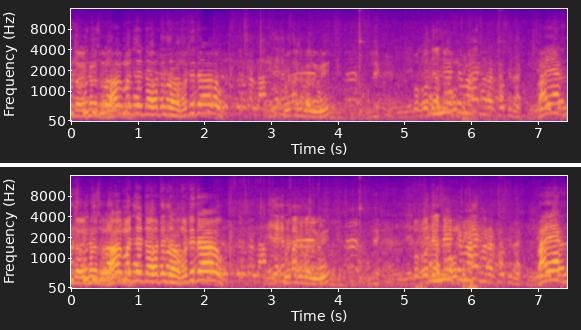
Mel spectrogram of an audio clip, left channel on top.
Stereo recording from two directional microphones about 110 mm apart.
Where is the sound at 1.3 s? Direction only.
55° right (ahead or behind).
